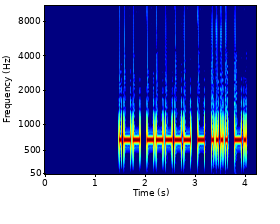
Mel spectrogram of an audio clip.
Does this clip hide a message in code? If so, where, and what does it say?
Yes: Morse code from 1.5 to 4.0 s, heard as a keyed tone, about 26 wpm, 700 Hz. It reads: W0THN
